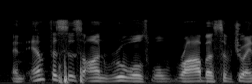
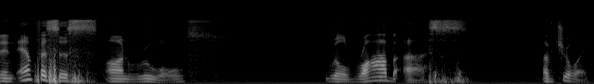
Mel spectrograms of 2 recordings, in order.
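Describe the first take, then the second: First: Said in the usual way. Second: "that an emphasis on rules will rob us of joy" drawn out very slowly, pausing before "rob us" and "of joy"; slow, deliberate emphasis. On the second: Shown as a demonstration. Preacher driving home his main point to the congregation, very slow and deliberate. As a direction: let each phrase land slowly, with pauses between.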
